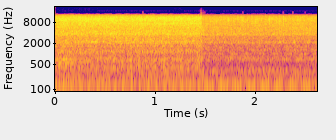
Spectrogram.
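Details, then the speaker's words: 1999 Subaru WRX GF8, EJ205 engine, after a coolant flush and refill, nearing normal operating temperature: even flat-four idle, slightly fast, as the warm-up enrichment slows; normal warm-up idle. "So we're approaching normal operating temperature now. You can hear the warm-up enrichment cycle starting to slow down."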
